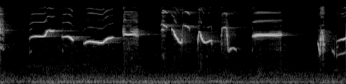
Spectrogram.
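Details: Kacer, the Oriental magpie-robin, singing energetic 'tembakan' bursts: clear sweet whistles, some long and level, others wavering or sharply slurred, broken by brief rasping notes in a rapid, varied phrase.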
